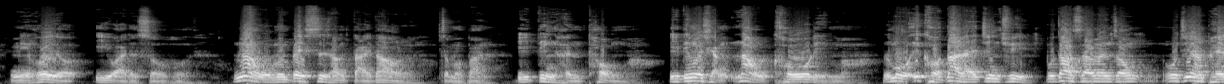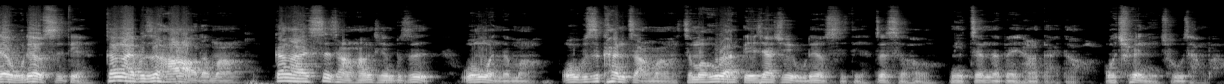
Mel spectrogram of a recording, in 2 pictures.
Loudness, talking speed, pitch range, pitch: -12 LUFS, 270 characters per minute, 95-140 Hz, 120 Hz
